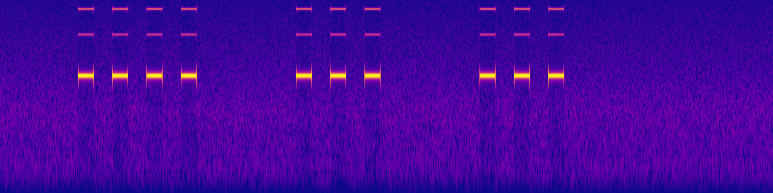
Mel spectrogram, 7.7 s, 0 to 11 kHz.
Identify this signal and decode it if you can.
Beep code, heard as a piezo beeper, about 3200 Hz. 4-3-3. In Phoenix BIOS tables: timer channel 2 failure.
